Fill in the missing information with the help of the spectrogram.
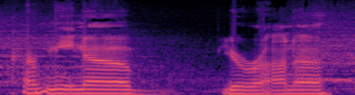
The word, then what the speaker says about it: Carmina Burana: It's Carmina Burana.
